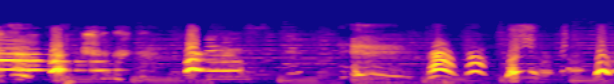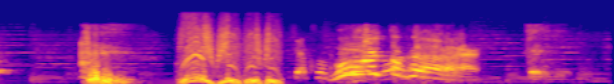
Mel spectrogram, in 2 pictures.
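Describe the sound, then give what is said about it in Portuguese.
A voice imitates Muttley, the cartoon dog, doing his wheezy snicker: fairly loud bursts of breathy, hissing laughter broken up by short yelping and whining sounds, repeating unevenly over several seconds. “É o Muttley. Que isso, velho?”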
